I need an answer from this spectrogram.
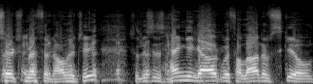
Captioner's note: laugh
